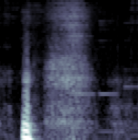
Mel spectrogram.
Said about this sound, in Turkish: Şimdi eee, nefes alma sesim yayına gidiyor diye hiç olmadığı kadar fazla nefes alma çabası içerisindeyim.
